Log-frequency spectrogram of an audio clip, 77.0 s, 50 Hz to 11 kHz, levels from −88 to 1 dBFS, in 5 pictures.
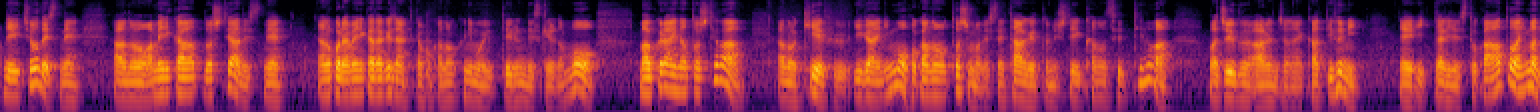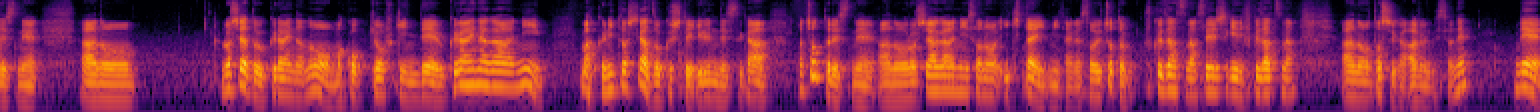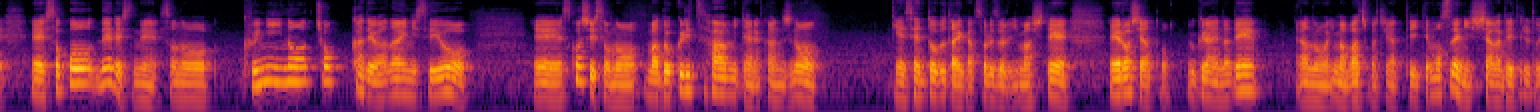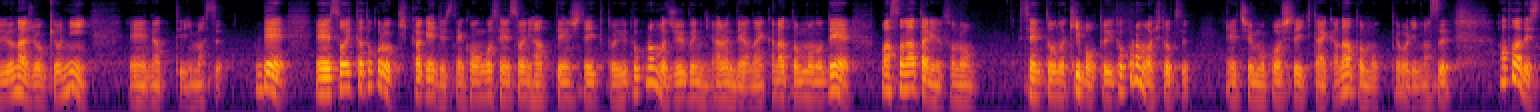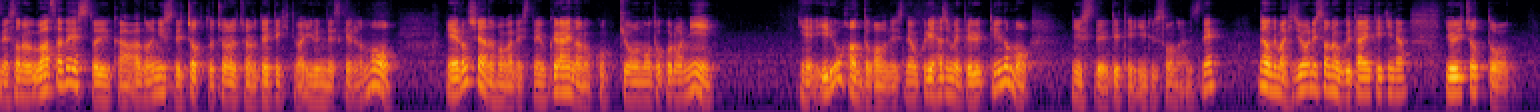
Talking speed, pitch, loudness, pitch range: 430 characters per minute, 120 Hz, -24 LUFS, 105-145 Hz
